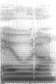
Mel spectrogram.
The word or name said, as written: euro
